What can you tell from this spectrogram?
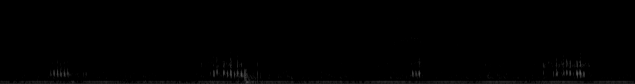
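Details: Snuggly house cat Dexter purring on a lap while kneading with happy paws: a strong, even low purr runs the whole time, with four brief chirrups spaced about two seconds apart over a quiet indoor background.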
